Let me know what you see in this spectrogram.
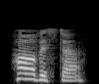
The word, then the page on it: harvester: ‘hɑ:rvıstər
